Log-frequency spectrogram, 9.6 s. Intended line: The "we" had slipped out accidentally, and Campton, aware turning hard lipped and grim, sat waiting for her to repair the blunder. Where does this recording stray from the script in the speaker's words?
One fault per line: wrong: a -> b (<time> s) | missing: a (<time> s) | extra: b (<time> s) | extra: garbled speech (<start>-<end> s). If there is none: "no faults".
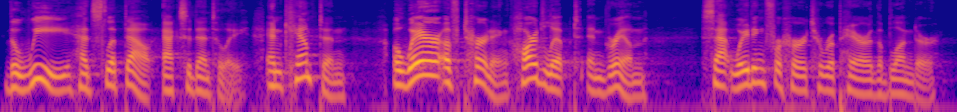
extra: of (4.4 s)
